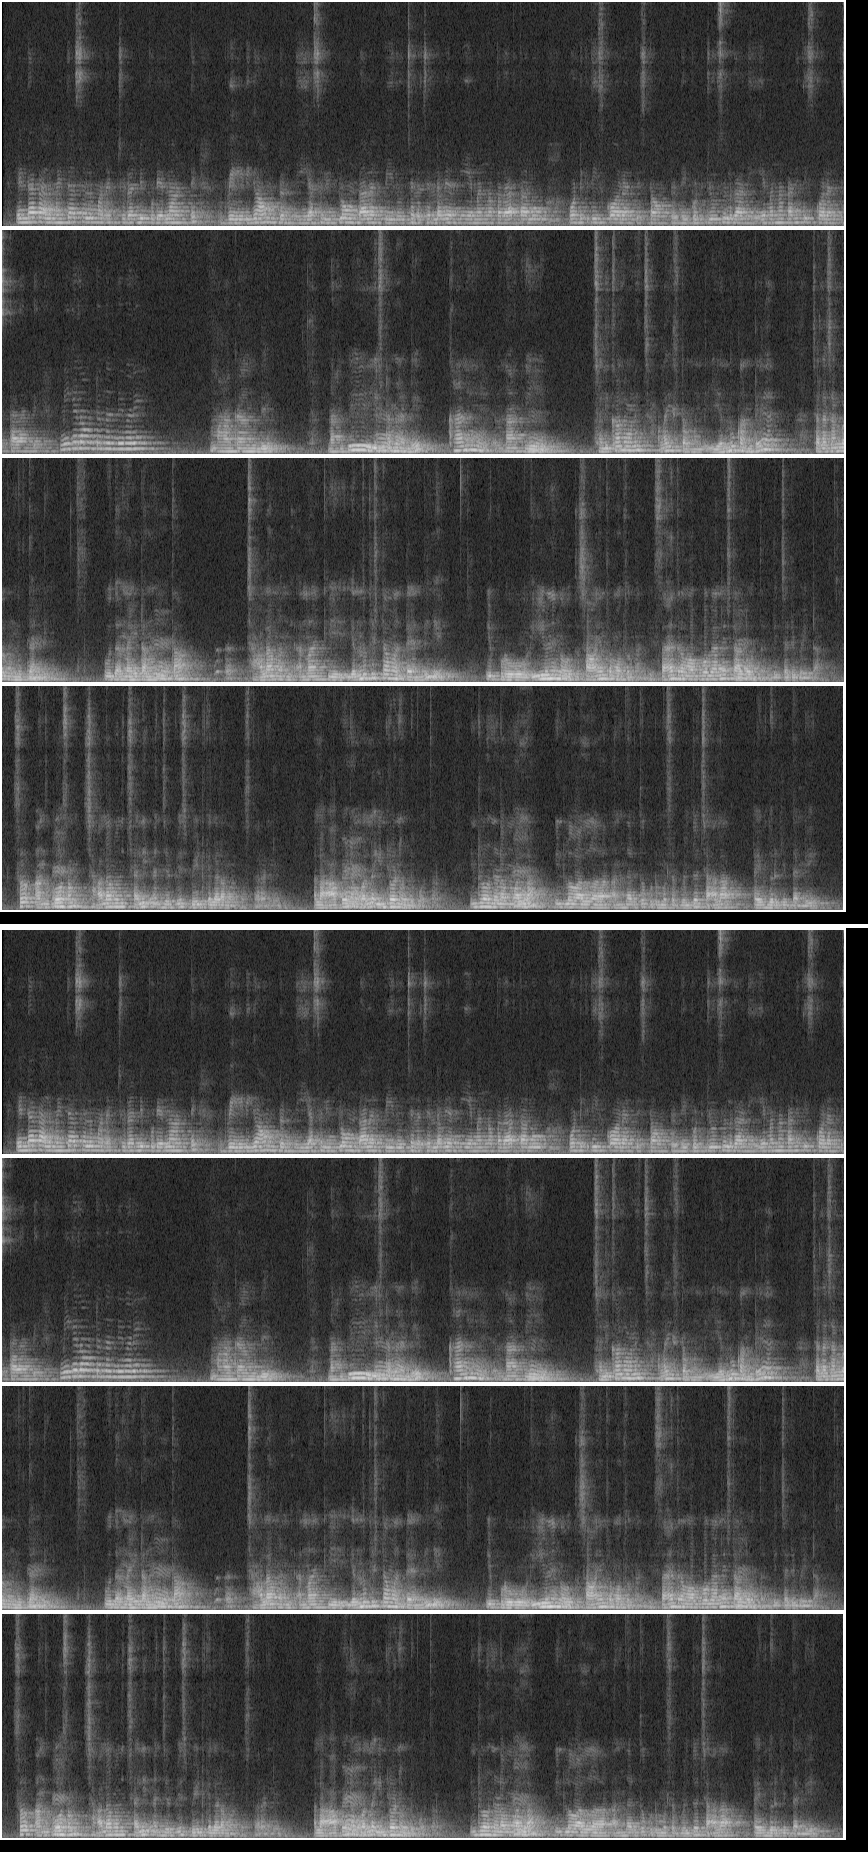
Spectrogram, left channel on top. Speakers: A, on the right; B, on the left.
A: ఎండాకాలం అయితే అసలు మనకు చూడండి ఇప్పుడు ఎలా అంటే వేడిగా ఉంటుంది అసలు ఇ లో ఉండాలనిపీదు చల్లచల్లవన్నీ ఏమన్నా పదార్థాలు ఒంటికి తీసుకోవాలనిపిస్తూ ఉంటుంది ఇప్పుడు జ్యూసులు కానీ ఏమన్నా కానీ తీసుకోవాలని పిస్తాదండి మీకేలా ఉంటుందండి మరి
B: నాకండి నాకి
A: హ్మ్.
B: ఇష్టమే అండి కానీ నాకు కీ
A: హ్మ్.
B: చలికాలం అనేది చాలా ఇష్టం అండి ఎందుకంటే చల్ల చల్ గున్నిద్దండి
A: హ్మ్.
B: ఉద నైట్ అంతా
A: హ్మ్.
B: ఉఊ చాలామంది అమ్మాయికి ఎందుకు ఇష్టం అంటే అండి ఇప్పుడు ఈవినింగ్
A: హ్మ్.
B: అవుద్ది సాయంత్రం అవుతుందండి సాయంత్రం అవ్వగానే స్టార్ట్
A: హ్మ్.
B: అవుద్దండి చెలి బయట సో అందుకోసం
A: హ్మ్. హ్మ్.
B: చాలా మంది చలి అని చెప్పేసి బైటికెళ్ళడం ఆపేస్తారండి అలా ఆపేయడం
A: హ్మ్.
B: వల్ల ఇంట్లోనే ఉండిపోతారు ఇంట్లో ఉండడం
A: హ్మ్.
B: వల్ల ఇంట్లో వాళ్ళ అందరితో కుటుంబ సభ్యులతో చాలా టైం దొరికిద్దండి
